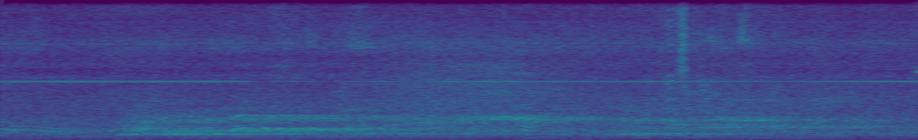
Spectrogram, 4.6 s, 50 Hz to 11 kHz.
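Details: In Reggio Emilia, Italy, in 2019, an Alaskan Malamute gives drawn-out, whining vocal notes over a noisy, chattering background.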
